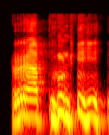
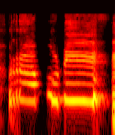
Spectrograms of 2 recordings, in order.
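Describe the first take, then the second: First: Said in the usual way. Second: High, long-drawn happy call; overjoyed cry. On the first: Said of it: "berkata kepadanya". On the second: Acted. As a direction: cry out slowly in acted joy. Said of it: "Saking senengnya". (seruan girang, tinggi dan panjang)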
